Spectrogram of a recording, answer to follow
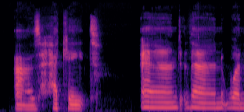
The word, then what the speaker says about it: Hekate: I'm only finding is it's either hecka or he8 so heck eight I mean both sound good to me but I'm but I naturally go and flow towards Hecate so that's how I'm going to say it and that's what resonates with me um now with all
